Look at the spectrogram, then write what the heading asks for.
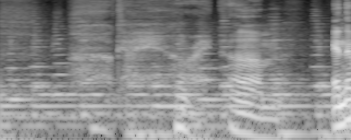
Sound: sighs

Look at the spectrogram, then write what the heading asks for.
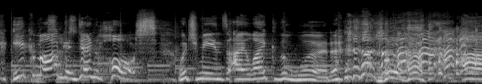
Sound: yells in German; laughter; laughs

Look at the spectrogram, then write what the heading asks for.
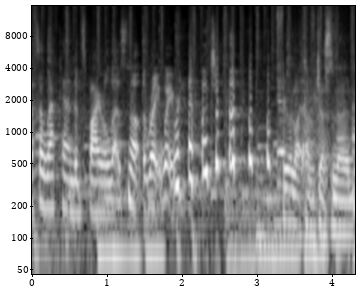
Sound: laughs

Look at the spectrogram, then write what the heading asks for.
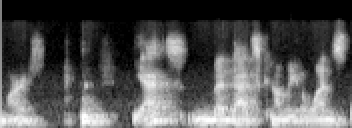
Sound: laughter

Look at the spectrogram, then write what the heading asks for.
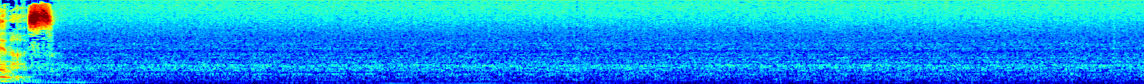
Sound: moment of Silence

